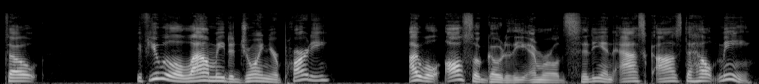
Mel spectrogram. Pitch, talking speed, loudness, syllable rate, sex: 140 Hz, 190 wpm, -21 LUFS, 5.3 syllables/s, male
